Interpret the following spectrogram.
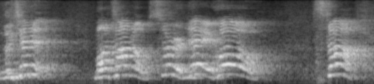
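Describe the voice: In a put-on character voice, a man speaks slowly at an extremely high pitch, with a bright, sharp tone, lively intonation and strong room echo.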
